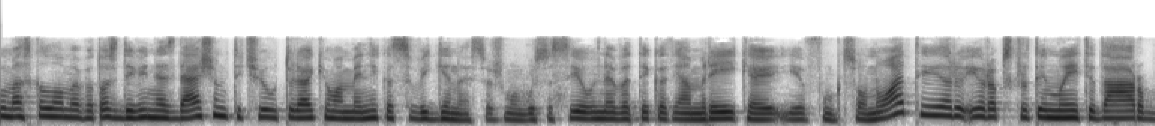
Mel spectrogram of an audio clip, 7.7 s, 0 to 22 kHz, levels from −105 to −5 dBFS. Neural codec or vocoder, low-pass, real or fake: codec, 16 kHz, 1 kbps, X-Codec, WavLM features, trained on Multilingual LibriSpeech; 7.2 kHz; fake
